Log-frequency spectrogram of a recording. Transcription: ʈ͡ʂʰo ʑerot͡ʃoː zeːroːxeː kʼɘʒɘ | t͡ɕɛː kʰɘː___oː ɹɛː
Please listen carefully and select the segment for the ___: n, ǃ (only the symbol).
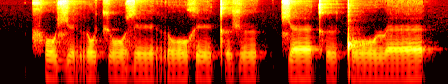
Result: ǃ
